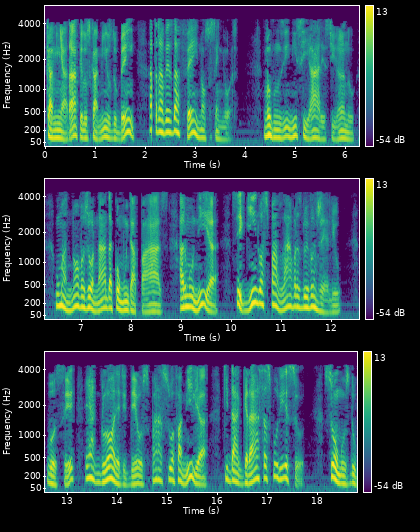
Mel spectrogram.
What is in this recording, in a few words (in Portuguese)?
ANO NOVO NEUTRO (M); Natal e ano novo; Telemensagens 2017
